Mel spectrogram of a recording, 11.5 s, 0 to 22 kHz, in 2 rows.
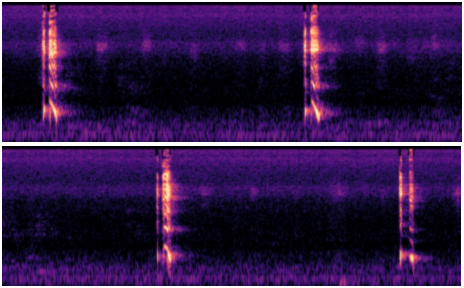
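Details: Four short, sharp hiccup sounds spaced a few seconds apart in a quiet room, from a 3-week-old newborn: infant hiccups.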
